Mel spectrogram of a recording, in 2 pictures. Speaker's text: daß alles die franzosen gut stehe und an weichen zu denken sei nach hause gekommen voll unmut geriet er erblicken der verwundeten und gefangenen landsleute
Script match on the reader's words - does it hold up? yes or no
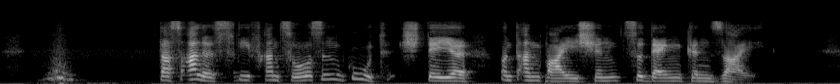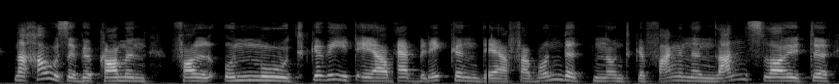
yes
